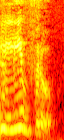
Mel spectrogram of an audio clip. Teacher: tem um destaque nessa palavra ou ainda dá o livro né esse li também tem um destaque dentro da palavra ele também tem um som mais forte que a outra sílaba bom esse assento que não é gráfico ele é muito importante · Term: sílaba de destaque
